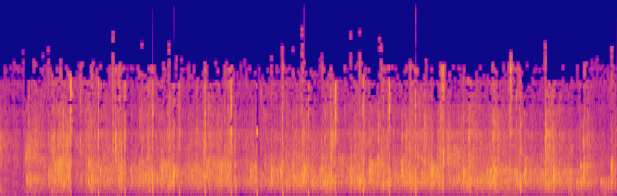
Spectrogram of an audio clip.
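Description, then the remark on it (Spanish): Sustained audience applause at the close of an event, a dense steady patter of many hands clapping at an even loudness for several seconds, with no voices standing out above it. “Sus reconocimientos y otro gran aplauso, por favor.”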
